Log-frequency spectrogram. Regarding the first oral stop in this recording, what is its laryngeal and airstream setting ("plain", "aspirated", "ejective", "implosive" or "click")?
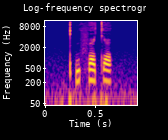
ejective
